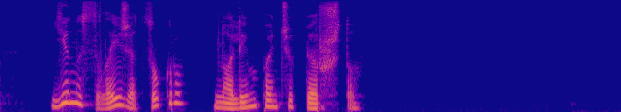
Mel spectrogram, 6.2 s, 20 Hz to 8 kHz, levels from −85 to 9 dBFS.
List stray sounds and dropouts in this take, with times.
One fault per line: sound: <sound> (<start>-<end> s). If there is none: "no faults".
no faults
